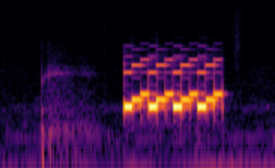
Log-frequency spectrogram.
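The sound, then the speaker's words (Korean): A mobile phone ringtone plays in a bar for about a second, a bright electronic melody of quick, evenly pulsed high tones, loud and alone after a brief soft knock. “그렇게 친구들과 즐거운 시간을 띵까띵까 보내고 있는데 그때 휴대폰 벨소리가 울리대요.”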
